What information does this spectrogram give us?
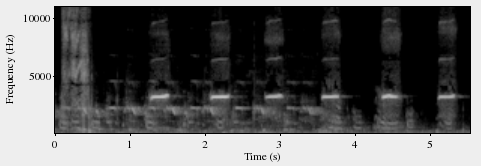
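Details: Grey francolin (teetar) calling: six clear, high, piercing whistled notes spaced roughly every seven-tenths of a second over a faint, scratchy background.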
